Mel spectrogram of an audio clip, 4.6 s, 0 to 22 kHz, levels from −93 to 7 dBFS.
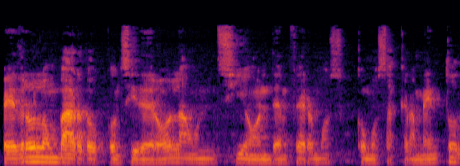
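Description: Speech throughout, with no dropouts, clipping, glitches or other technical faults to be heard anywhere in the signal.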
